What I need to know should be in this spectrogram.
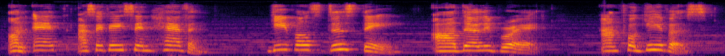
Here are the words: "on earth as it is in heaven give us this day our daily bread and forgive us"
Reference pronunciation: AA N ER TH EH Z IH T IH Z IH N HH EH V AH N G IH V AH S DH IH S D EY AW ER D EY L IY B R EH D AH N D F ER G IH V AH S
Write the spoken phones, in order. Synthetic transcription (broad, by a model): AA N ER TH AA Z IH T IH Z IH N HH EH V AH N G IH V AH S DH IH S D EY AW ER D EY L IY B R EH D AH N F ER G IH V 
